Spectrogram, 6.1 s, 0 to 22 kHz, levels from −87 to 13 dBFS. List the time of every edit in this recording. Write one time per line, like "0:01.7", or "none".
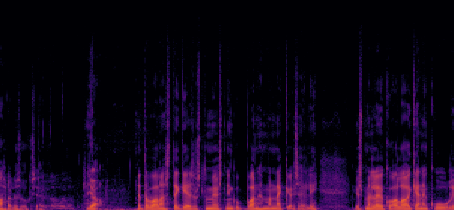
0:01.1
